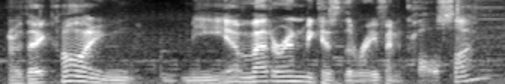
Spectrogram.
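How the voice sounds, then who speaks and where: A man's voice: medium pitch, big pitch swings, fairly quick, soft background music. A man giving casual, offhand and wry live commentary as he streams a video game.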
